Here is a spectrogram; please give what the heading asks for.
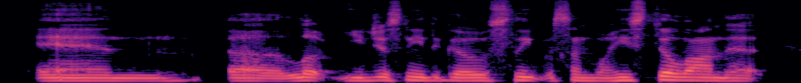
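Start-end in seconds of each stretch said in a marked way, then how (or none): none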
